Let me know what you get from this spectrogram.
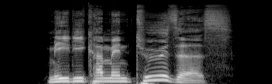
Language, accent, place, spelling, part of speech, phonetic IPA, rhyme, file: German, Germany, Berlin, medikamentöses, adjective, [medikamɛnˈtøːzəs], -øːzəs, De-medikamentöses.ogg
- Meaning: strong/mixed nominative/accusative neuter singular of medikamentös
